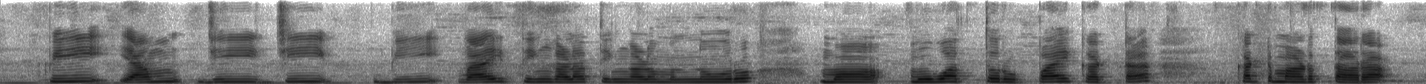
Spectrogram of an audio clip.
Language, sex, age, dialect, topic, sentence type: Kannada, female, 60-100, Northeastern, banking, statement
